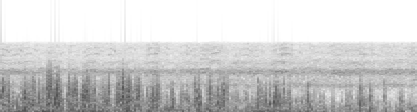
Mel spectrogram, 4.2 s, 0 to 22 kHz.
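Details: A flock of geese passing in flight, 24 January 2010, gives rapid, overlapping honks about three per second, strongest early and fading slightly, over a continuous rushing noise.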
